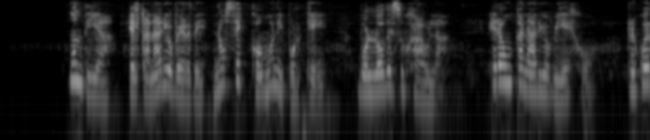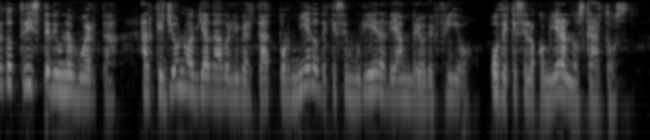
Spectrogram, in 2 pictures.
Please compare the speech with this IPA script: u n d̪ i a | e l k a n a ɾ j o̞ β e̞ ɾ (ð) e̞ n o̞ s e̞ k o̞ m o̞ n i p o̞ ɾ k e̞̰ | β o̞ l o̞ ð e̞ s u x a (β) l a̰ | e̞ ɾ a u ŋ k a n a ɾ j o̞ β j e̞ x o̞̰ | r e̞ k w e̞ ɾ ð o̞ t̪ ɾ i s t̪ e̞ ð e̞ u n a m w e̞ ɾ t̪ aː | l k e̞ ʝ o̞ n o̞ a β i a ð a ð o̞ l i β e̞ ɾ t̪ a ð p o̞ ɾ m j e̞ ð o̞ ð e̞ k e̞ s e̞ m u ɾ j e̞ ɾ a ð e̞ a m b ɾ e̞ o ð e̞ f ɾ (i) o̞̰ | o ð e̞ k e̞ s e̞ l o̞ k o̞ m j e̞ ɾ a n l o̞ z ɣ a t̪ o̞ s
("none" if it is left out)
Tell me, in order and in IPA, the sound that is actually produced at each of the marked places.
ð, w, i

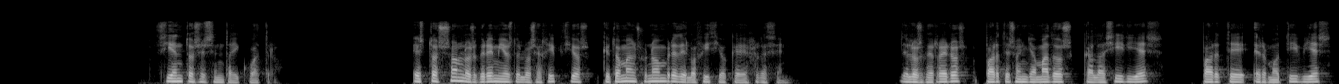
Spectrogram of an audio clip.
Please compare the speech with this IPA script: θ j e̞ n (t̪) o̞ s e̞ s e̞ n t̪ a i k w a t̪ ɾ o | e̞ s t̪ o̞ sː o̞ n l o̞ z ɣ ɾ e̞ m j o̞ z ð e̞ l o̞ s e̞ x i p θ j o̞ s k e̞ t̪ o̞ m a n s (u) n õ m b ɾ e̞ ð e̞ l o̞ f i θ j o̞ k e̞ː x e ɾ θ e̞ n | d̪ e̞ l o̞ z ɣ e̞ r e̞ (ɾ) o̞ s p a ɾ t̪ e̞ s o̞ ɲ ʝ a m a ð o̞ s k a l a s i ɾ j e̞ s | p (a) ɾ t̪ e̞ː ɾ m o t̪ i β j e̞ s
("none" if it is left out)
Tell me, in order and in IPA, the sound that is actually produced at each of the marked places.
t̪, u, ɾ, a

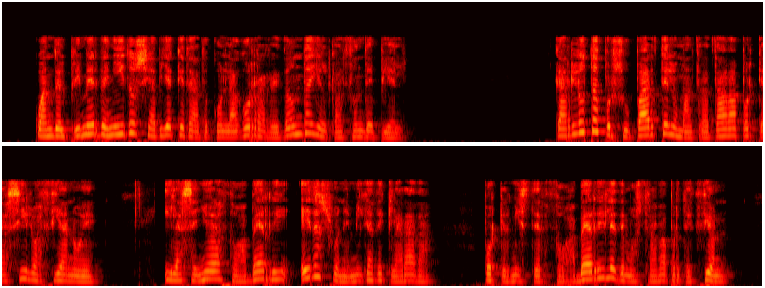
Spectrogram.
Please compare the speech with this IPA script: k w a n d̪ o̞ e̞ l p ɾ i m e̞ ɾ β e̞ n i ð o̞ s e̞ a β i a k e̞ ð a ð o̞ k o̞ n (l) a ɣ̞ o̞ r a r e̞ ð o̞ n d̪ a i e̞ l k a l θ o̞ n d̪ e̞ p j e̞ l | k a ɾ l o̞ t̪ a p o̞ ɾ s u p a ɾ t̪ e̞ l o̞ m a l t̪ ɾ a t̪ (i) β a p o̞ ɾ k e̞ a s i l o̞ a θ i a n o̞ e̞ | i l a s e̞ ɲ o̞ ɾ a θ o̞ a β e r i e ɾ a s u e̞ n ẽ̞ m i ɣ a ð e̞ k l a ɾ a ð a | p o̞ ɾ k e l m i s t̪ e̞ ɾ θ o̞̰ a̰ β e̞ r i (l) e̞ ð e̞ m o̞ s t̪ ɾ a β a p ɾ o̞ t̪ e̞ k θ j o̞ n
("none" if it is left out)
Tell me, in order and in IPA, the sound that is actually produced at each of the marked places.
l, a, l

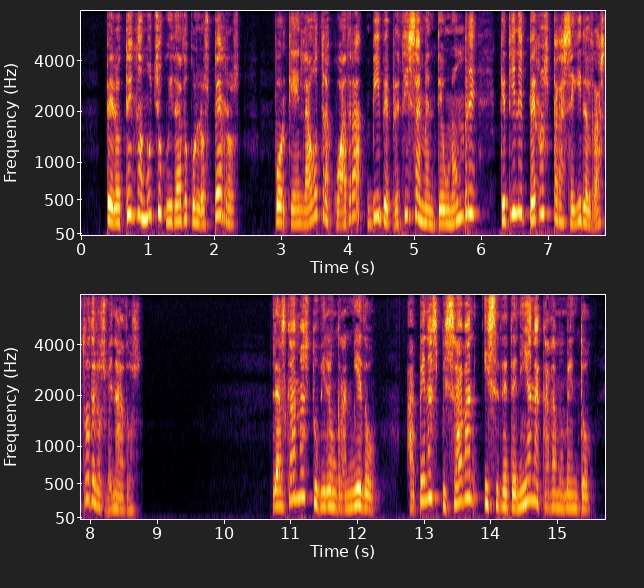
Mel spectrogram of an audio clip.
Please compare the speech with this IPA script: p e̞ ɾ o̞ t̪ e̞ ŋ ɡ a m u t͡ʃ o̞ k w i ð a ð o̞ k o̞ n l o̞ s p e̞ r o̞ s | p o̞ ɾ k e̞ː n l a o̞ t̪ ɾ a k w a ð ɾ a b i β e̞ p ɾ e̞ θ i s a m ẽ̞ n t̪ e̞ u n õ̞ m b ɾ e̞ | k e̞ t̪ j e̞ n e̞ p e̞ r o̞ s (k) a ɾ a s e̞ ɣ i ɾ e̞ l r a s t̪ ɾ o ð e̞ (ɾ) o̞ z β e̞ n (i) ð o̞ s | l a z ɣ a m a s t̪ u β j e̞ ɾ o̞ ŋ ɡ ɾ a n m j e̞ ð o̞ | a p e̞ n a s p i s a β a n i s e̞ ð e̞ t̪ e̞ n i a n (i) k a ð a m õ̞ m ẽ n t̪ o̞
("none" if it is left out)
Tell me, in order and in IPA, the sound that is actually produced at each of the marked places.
p, l, a, a

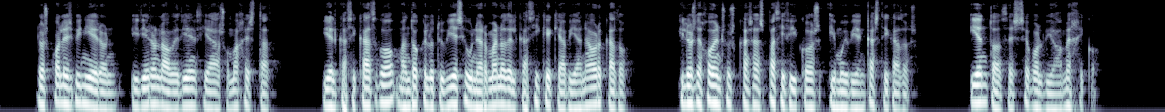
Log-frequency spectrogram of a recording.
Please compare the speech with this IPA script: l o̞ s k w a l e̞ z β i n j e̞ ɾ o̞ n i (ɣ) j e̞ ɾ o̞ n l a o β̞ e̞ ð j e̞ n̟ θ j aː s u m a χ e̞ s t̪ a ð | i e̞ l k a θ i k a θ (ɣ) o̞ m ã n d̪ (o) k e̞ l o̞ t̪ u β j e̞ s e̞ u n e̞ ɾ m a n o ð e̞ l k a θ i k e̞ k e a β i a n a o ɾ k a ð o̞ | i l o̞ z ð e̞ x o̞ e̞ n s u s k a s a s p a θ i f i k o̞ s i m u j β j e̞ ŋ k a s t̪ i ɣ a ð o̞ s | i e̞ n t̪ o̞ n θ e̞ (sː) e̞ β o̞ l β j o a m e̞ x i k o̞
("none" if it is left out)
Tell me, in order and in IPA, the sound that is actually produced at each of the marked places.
ð, ɣ, o, sː

